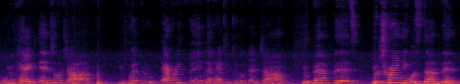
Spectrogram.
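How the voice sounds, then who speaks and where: A woman speaks fairly slowly at a fairly high pitch, with very wide pitch swings. Audible room echo and noticeable background noise surround her voice. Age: 70s. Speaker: retired nurse and audience member. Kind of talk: panel discussion comment.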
